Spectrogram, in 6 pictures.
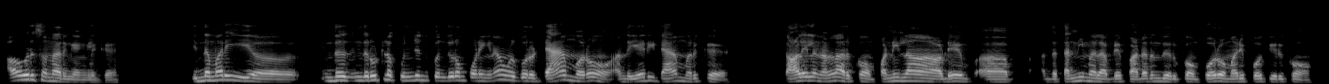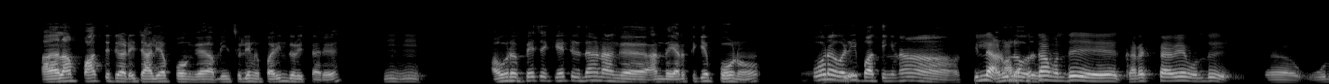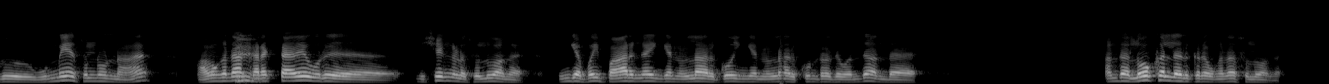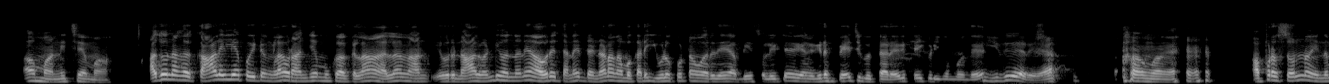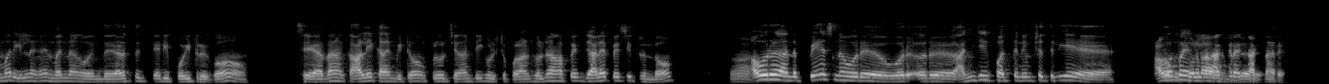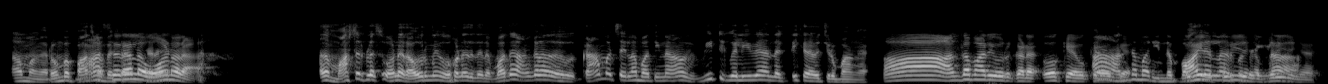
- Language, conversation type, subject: Tamil, podcast, பயணத்தின் போது உள்ளூர் மக்கள் அளித்த உதவி உங்களுக்குப் உண்மையில் எப்படி பயனானது?
- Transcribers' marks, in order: drawn out: "பாத்தீங்கன்னா"; drawn out: "ஒரு"; other background noise; in English: "லோக்கல்ல"; lip smack; laughing while speaking: "இது வேறயா?"; laughing while speaking: "எங்ககிட்ட பேச்சு குடுத்தாரு, டீ குடிக்கும் போது. ஆமாங்க"; laughing while speaking: "மாஸ்டரா? இல்ல ஓனரா?"; laughing while speaking: "அவருமே ஓனர்தானே"; drawn out: "ஆ"; in English: "பாய்லர்லாம்"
